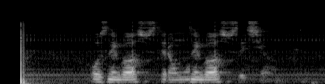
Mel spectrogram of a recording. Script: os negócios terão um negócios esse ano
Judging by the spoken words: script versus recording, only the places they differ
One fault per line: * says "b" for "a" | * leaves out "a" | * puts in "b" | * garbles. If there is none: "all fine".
all fine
